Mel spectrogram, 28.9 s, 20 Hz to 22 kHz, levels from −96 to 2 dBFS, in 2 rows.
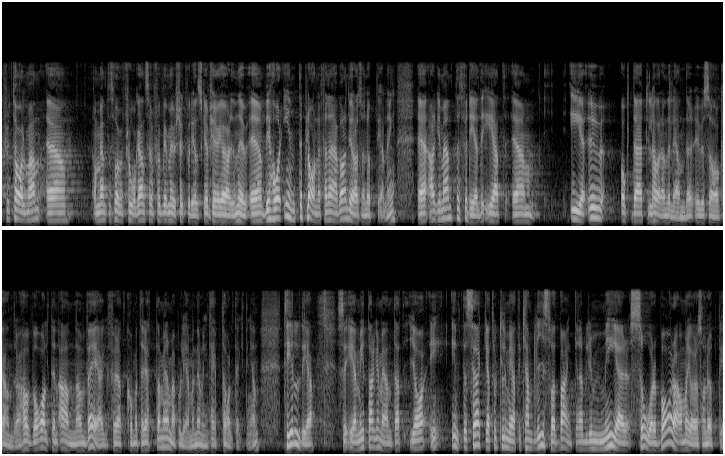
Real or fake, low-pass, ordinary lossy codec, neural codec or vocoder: real; 7.2 kHz; none; none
